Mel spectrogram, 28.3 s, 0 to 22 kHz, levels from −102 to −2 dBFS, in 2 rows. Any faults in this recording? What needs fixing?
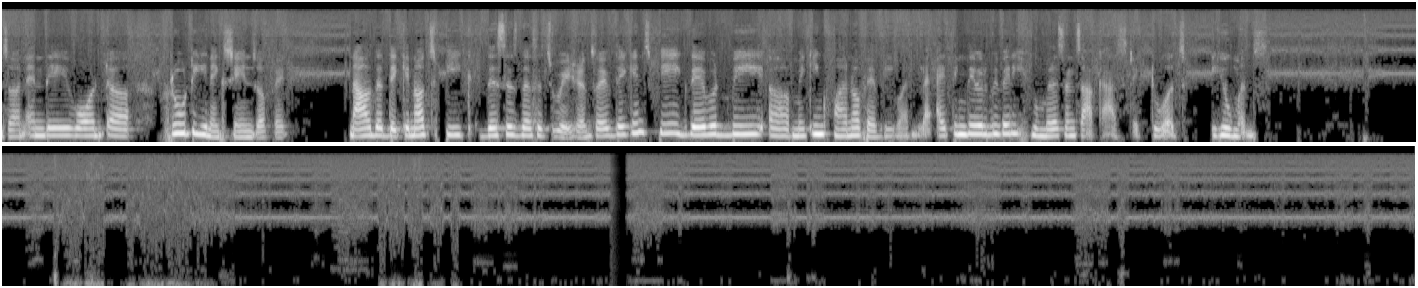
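Under the whole recording there's a whistle at roughly 3 kHz, sitting about 20 dB below the speech. It's easiest to catch in the pauses, and under the quieter syllables it turns into a grainy texture. That's converter idle tones: with no dither, the delta-sigma converter settles into a repeating bit pattern whenever its input is small, and that pattern comes out as a steady tone. Adding dither at the converter, or using an interface that already applies it, should clear it.

At 8.87 to 8.94 s there's a short concealed packet loss. About 40 ms of audio never reached the decoder in time, and the receiver papered over roughly 31 ms of it by extending the last bit of speech before blending back into the real signal. You hear it as a quick smear or wobble right there. A slightly deeper jitter buffer, or forward error correction on the link, would cover gaps this small.

From 20.23 to 20.41 s there's a longer hole, most likely a network dropout. 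About 160 ms is missing. For around 158 ms of it the receiver kept the previous sound going, so it comes across as a buzz or hiss that fades out, and close to 70 ms of that stretch is near silence. The speech then picks up again with that chunk simply gone. A more stable connection, or redundancy so the lost stretch can be recovered, is the fix here.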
